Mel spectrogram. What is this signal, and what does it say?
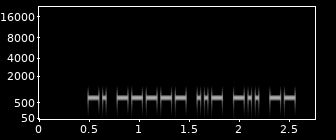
Morse code, heard as a keyed tone, about 33 wpm, 700 Hz. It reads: N0UDM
